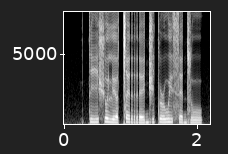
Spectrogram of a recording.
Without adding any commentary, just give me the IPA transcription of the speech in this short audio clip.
t i ʃ o lʲ ɜ ǀ e r e d͡ʒ i t ɹ u j s e d͡z u

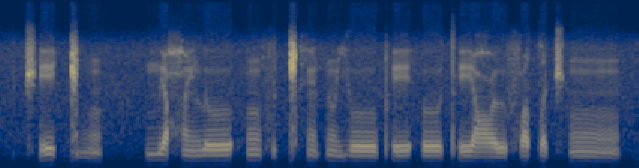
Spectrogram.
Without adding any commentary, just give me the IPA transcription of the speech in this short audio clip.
t͡ʃʼ e ɡ͡ǁ õ | m ɪ ħ ẽ l oː h õ f ʊ ǁʰ ɛ̃ t õ j oː pʼ eː h oː tʼ e ʕ ʊː f e tˤ ʊ t͡ʃʼ õː

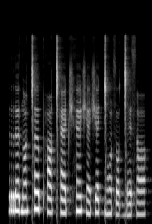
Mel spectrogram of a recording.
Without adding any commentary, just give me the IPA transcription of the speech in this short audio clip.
r ɜ˨ d ɑ̃˨ ǀ ɜ˦ pʰ ɑ˨ ǀʰ æ˨ t͡ʃʰ ɛ̃˦ ʃ ɛ̃˨ ʃ ɛ˦ ɡ͡ǀ ɔ̃˦˨ s ɔ˨ ɡ͡ǀ ɛ˦˨ s ɑ̃˦

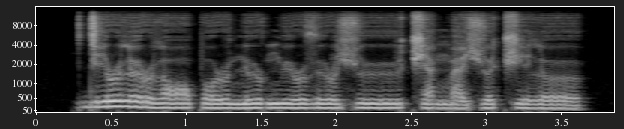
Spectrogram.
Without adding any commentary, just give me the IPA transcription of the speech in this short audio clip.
d i ɹ l ø ɹ l ɔː p o ɹ n ʉ ɹ ŋ͡m y ɹ ð ʉ ɹ ç ʉː t͡ʃ æ ŋ͡m æ ç ø t͡ʃ i l ɵ

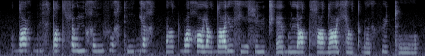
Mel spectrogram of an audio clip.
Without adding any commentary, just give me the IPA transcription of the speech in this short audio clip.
dˤ e x b i x d o tˤ ɬ u n χ i̤ f i̤ χ tʼ i̤ ɡʲ ɛ χ t͡sʼ ɛ̤ tˤ b ø χ ɔ j i̤ dˤ ɛ ɾʲ u xʲ e̤ s y n t͡ʃʼ ɛ b ə̤ lʲ œ tˤ s o dˤ y xʲ ɛ̤ tˤ ɡ ə̤ x f y tʼ o̤

